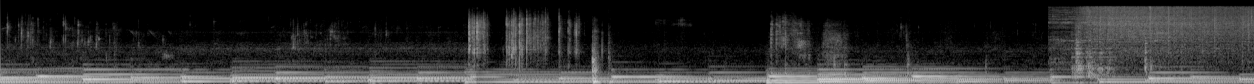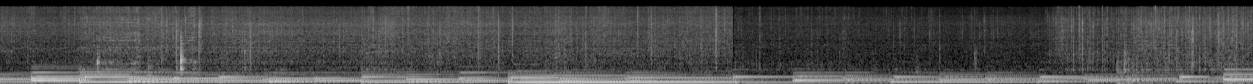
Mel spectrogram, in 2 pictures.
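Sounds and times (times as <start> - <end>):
background music: 0.0 - 25.0
food sizzling in a skillet: 10.5 - 25.0.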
